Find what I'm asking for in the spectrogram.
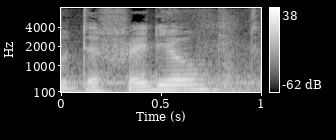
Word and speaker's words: Def Radio: Also Def Radio, es ist nicht das Todesradio, sondern... – Also nicht Death, sondern Def wie ja, Device.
